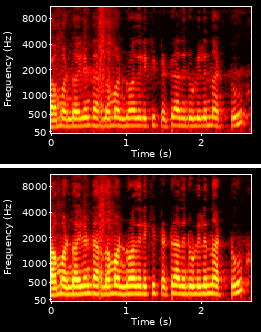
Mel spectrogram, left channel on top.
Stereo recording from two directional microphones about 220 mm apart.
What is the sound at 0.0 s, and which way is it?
Speech, 30° right (ahead or behind).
